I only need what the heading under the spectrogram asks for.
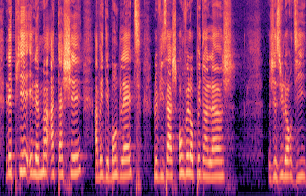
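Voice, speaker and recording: A woman with a high voice preaches a sermon and reads scripture aloud. Her delivery is dramatic, dropping to hushed whispers and then rising to loud exclamations. She breaks off into chatty asides to her listeners. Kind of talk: sermon with Bible reading.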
